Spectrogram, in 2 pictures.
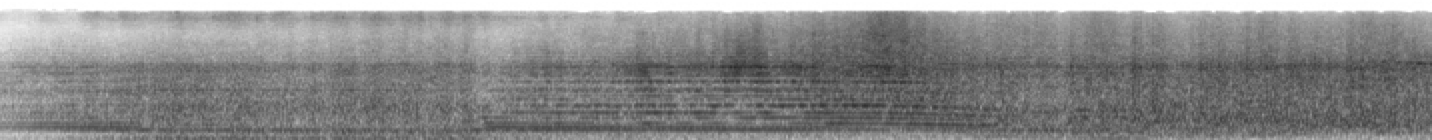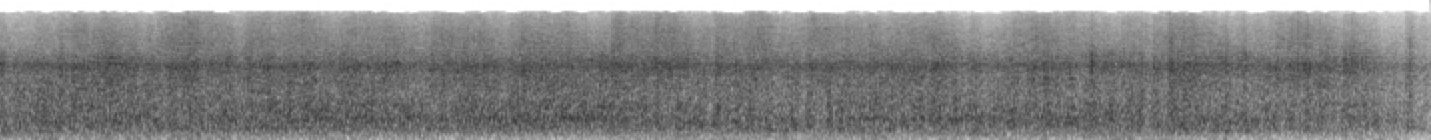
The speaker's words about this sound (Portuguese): Então esperei um trem de carga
